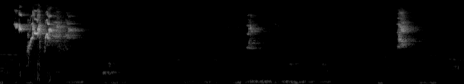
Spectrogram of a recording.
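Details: Lovebird singing an unpredictable song: a long gritty chattering burst, then two shorter harsh chirps spaced about a second and a half apart.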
